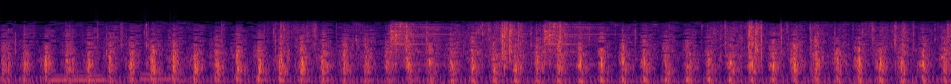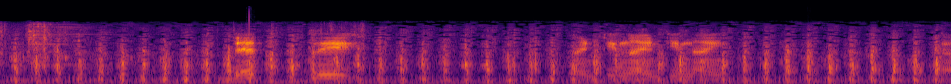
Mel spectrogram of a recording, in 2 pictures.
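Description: A helicopter's rotor thumps rapidly and steadily.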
